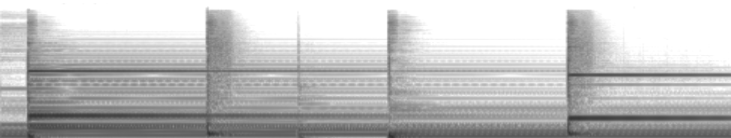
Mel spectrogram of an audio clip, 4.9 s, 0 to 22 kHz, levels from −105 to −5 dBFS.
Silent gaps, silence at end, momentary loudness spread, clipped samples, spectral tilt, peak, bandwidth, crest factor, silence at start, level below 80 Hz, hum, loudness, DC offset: none; 0 s; 15 LU; under 0.1%; -5 dB/octave; -14 dBFS; 16 kHz; 20 dB; 0 s; -44 dBFS; none; -33 LUFS; under 0.1%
